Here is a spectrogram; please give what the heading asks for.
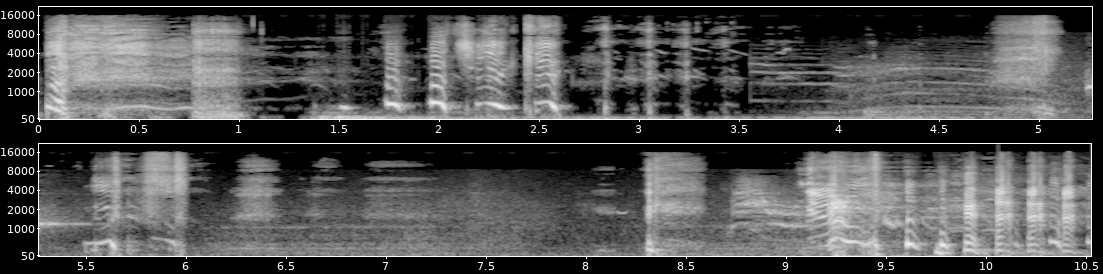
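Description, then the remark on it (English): Cats yowl and meow in long wavering cries, with bursts of hissing and noisy scuffling between them, loud, the caterwauling rising and falling over about ten seconds. “This one was called Oh No Cats.”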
